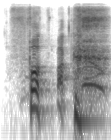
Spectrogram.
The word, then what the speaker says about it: Phuc: And the funny thing is, even your dad's first name is written in Vietnamese Phuc, which is pronounced as fuck.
